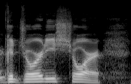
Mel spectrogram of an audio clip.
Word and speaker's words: Geordie Shore: The Geordie Shore? – Geordie Shore.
